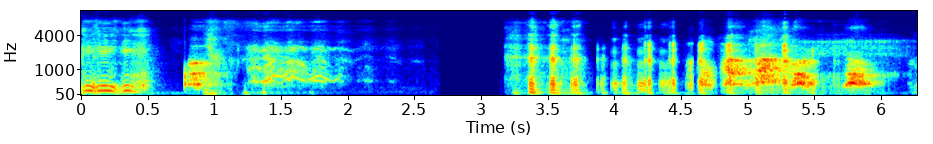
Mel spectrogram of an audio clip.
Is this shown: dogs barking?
yes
